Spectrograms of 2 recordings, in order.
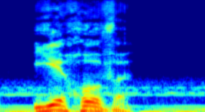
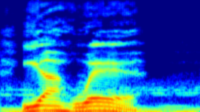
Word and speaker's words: Yahweh: à consoantes e Javiá, criando uma pronúncia híbrida impossível, Jehova. Depois, tradutores latinos transformaram isso em Jeová. Mais estudiosos bíblicos e linguistas concordam. A pronúncia original era Yahué.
